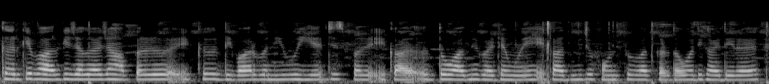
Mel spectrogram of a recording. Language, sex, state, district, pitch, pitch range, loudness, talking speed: Hindi, female, Uttar Pradesh, Varanasi, 225 Hz, 215-235 Hz, -23 LUFS, 265 wpm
